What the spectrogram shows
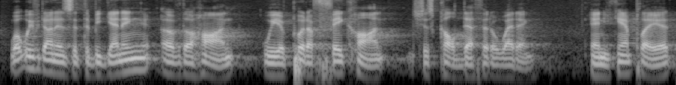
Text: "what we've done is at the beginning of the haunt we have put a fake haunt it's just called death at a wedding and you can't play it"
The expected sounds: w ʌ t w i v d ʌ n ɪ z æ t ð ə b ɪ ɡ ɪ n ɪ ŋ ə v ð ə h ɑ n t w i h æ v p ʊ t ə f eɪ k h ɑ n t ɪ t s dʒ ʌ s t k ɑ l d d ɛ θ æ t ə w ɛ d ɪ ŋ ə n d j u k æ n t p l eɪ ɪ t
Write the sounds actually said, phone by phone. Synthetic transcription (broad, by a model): w ʌ t w i v d ʌ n ɪ z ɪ t ð ə b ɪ ɡ ɪ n ɪ ŋ ə v ð ə h ɑ n t w i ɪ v p ʊ t ə f eɪ k h ɑ n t t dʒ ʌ s k ɑ l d d ɛ θ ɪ t ə w ɛ d ɪ ŋ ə n j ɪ k æ n p l eɪ ɪ t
